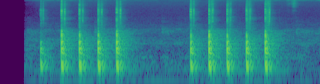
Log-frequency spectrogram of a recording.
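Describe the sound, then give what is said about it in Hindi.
Knocking on a door comes as two evenly paced runs of five firm, hollow knocks each, separated by a short pause. “तुम दरवाज़ा खटखटाओ, कछुए ने कहा।”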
